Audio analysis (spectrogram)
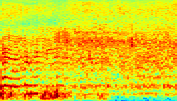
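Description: Close, dense buzzing of many honey bees on a hive frame, a steady hum with no talking.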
